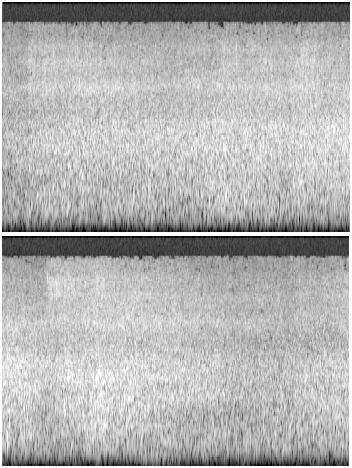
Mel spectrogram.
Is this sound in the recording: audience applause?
no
